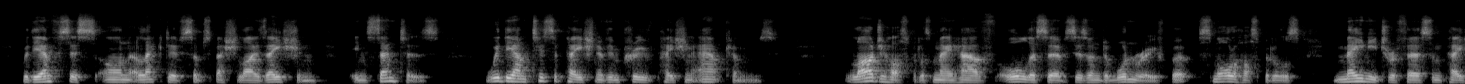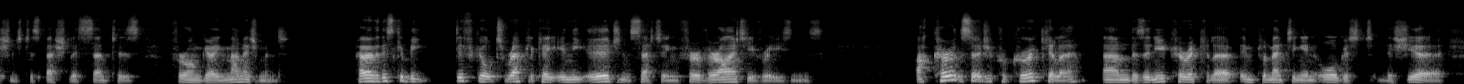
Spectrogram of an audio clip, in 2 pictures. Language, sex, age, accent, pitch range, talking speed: English, male, 40-59, British, 105-130 Hz, 145 wpm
